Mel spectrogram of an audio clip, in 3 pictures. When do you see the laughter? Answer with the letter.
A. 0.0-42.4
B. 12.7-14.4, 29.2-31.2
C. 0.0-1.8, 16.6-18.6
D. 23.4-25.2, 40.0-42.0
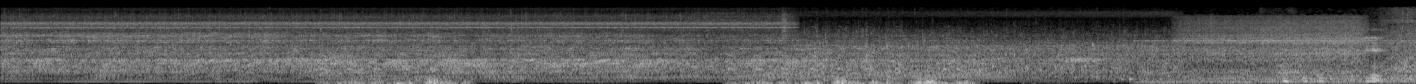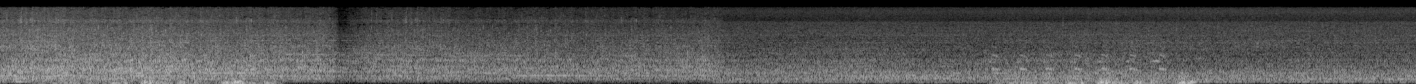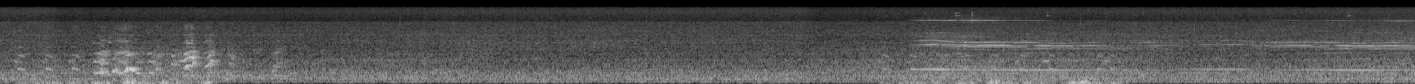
B.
